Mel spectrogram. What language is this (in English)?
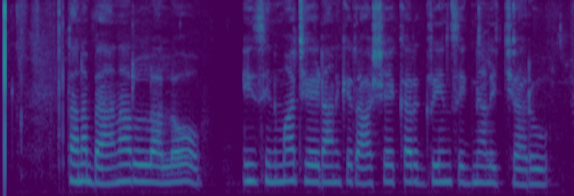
Telugu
